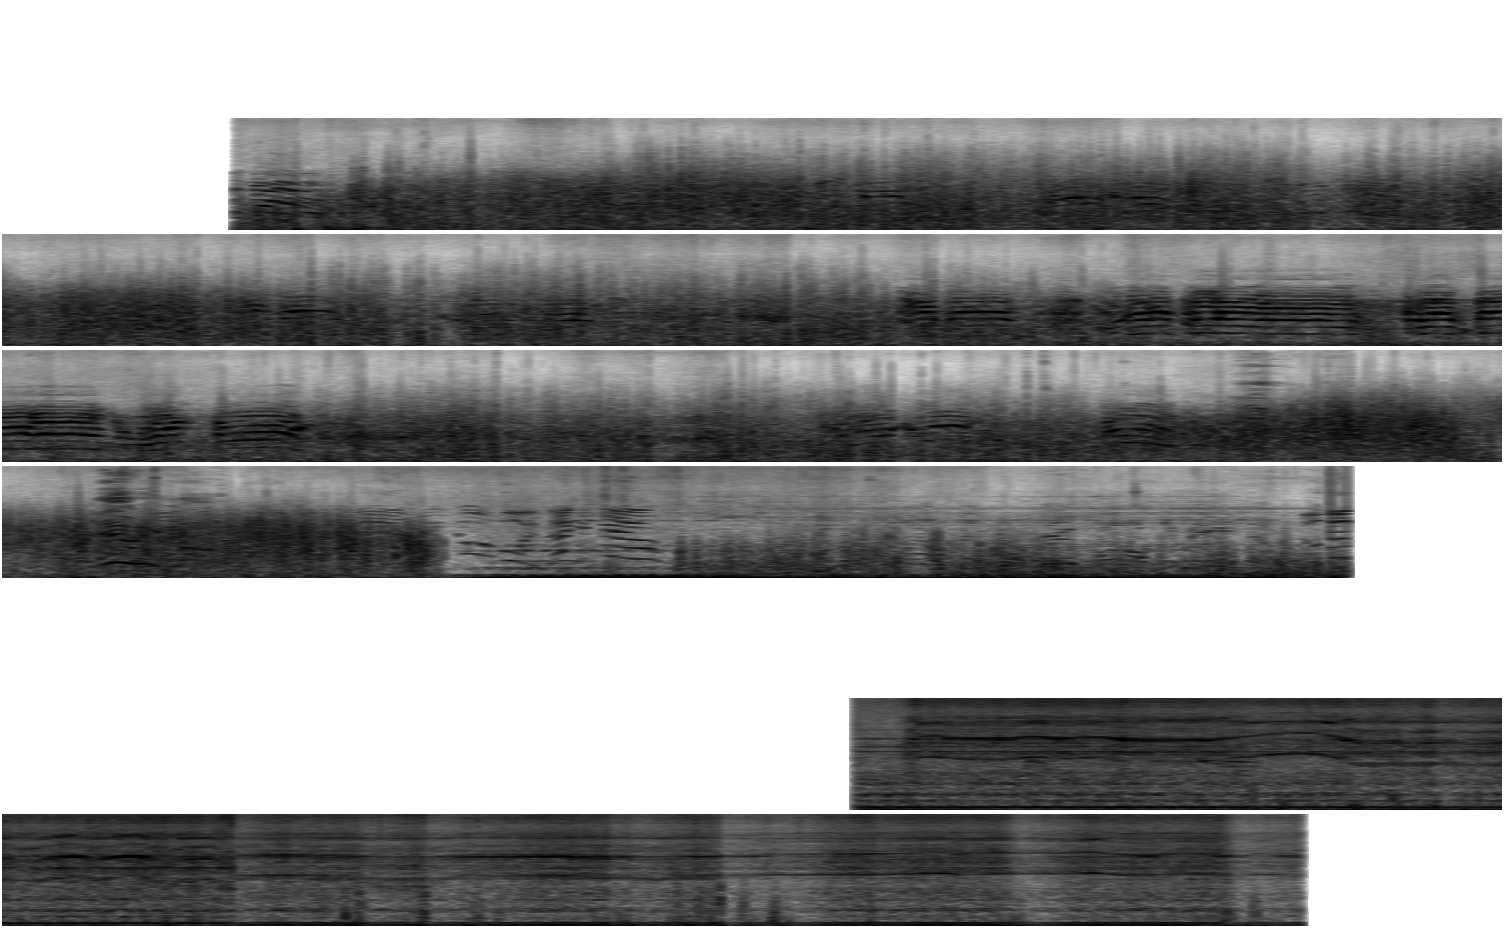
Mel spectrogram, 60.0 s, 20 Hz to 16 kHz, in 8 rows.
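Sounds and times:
boat engine rumble: 8.7s - 36.7s, 49.3s - 59.0s
wind buffeting microphone: 8.7s - 36.7s, 49.3s - 59.0s
boat engine idling: 49.3s - 59.0s
power tool whine cutting fish: 49.3s - 59.0s.

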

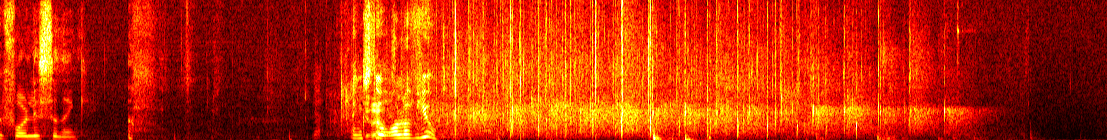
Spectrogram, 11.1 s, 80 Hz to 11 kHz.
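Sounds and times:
audience applauding: 3.4s - 10.0s.

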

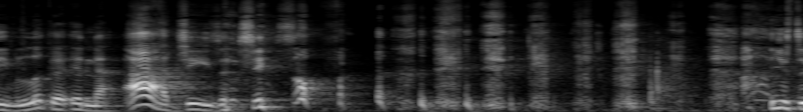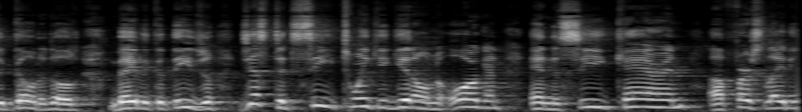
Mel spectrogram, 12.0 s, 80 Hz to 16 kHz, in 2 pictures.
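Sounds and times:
man laughing wheezily: 2.3s - 5.9s.

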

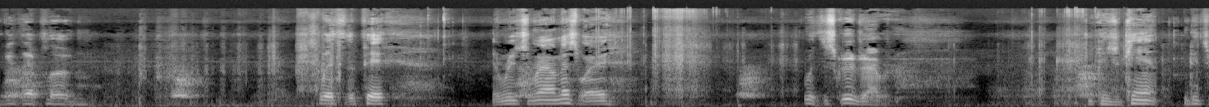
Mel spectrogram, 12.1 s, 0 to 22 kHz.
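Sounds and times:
light handling rustling: 9.5s - 12.0s.

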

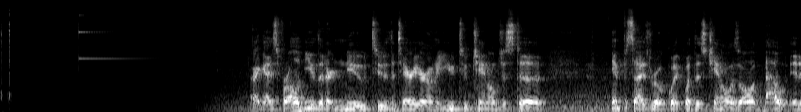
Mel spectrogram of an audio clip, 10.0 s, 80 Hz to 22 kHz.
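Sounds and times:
notification bell ding: 1.0s - 2.6s.

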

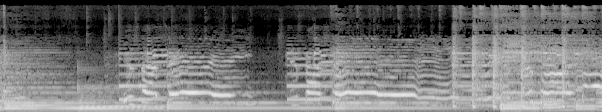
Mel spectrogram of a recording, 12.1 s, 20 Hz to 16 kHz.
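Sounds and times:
sliding guitar melody: 0.0s - 12.0s.

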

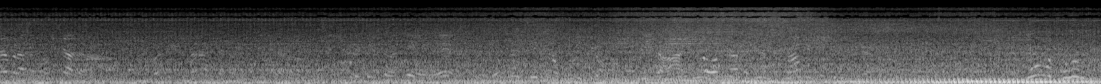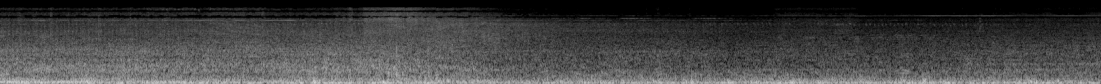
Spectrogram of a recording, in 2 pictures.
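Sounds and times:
bus engine humming: 0.0s - 22.0s
passers-by talking: 0.0s - 22.0s
vehicles going by: 0.0s - 22.0s.

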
